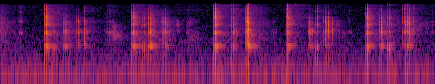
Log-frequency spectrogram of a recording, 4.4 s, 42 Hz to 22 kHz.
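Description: Long nails tap rapidly on a small, closed, hollow box of light pine wood as it is turned in the hands. The taps come in quick clustered bursts of bright, dry clicks with almost no ring and very little low end, pitched around 1.9 kHz.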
